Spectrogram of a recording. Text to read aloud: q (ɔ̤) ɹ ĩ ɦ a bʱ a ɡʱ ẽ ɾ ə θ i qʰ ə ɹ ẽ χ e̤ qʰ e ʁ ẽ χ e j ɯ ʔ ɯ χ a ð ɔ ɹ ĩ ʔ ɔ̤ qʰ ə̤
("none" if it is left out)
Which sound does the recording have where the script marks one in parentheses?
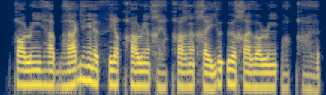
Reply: ɔ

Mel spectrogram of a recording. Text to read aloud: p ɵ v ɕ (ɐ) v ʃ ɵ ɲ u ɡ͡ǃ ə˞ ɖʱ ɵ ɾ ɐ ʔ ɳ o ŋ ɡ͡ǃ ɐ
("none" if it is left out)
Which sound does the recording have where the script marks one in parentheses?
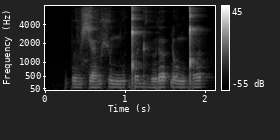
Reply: æ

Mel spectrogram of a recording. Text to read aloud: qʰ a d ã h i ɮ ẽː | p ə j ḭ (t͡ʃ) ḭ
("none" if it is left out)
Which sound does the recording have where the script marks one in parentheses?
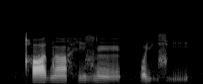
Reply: ɕ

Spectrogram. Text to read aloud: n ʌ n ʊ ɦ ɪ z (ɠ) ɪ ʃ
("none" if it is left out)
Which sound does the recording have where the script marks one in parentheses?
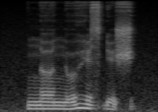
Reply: ɠ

